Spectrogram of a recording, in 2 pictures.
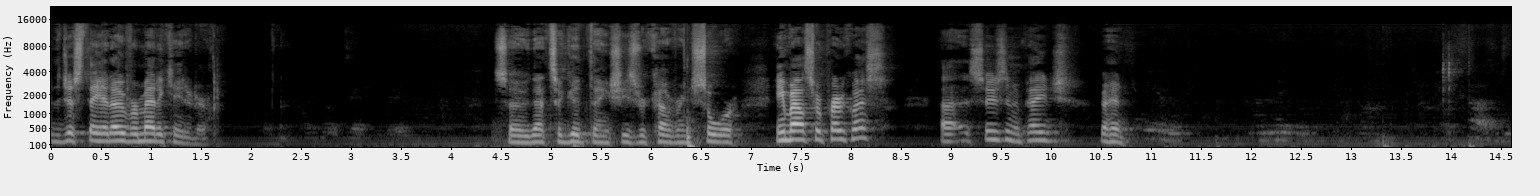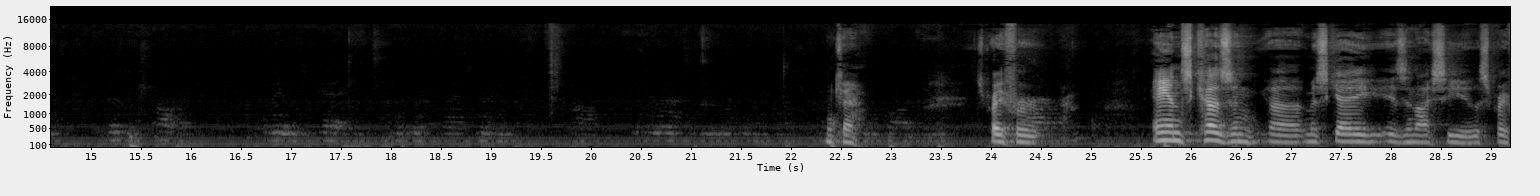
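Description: A man speaks calmly into a microphone, with long pauses, in an echoing room.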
